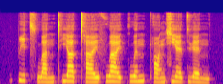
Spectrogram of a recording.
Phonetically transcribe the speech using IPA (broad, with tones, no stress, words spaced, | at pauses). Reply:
pi˥˩t͡sʰwa˨˩n t̪ʰjä˥˩ t̪ʰa˧˥ɪ̯fwa˥˩ɪ̯kwə˥n pʰɑ˧˥ŋ ɕjɛ˥˧t̪ɥɛ˥˩n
